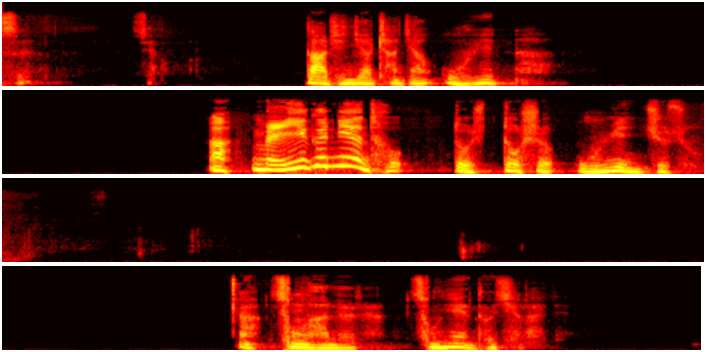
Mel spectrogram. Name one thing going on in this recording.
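An elderly man speaks calmly through a microphone, with long pauses.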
